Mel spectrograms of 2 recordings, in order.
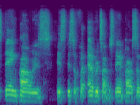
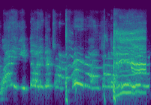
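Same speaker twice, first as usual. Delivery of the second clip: high, slow, crying shout; slower than usual. Retold or imitated. Quoting the Jackson Five movie to the hosts, high wailing cry. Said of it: "[name] was like".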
